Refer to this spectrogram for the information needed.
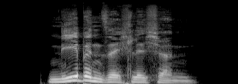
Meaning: inflection of nebensächlich: 1. strong genitive masculine/neuter singular 2. weak/mixed genitive/dative all-gender singular 3. strong/weak/mixed accusative masculine singular 4. strong dative plural
- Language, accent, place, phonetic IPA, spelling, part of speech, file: German, Germany, Berlin, [ˈneːbn̩ˌzɛçlɪçn̩], nebensächlichen, adjective, De-nebensächlichen.ogg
